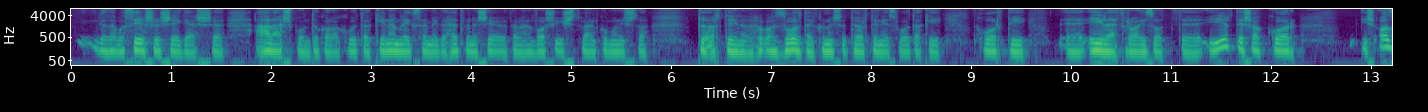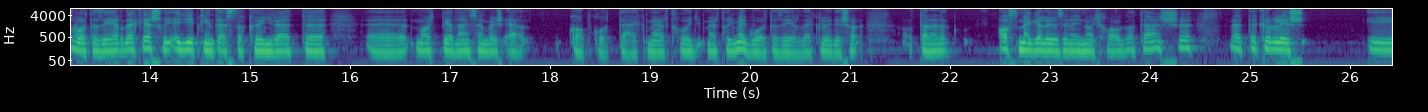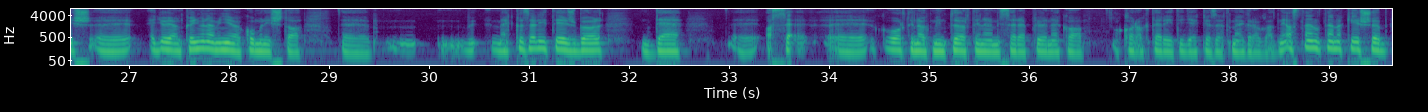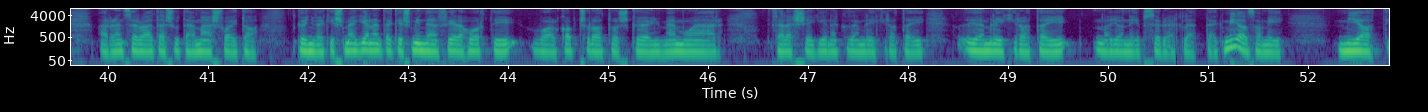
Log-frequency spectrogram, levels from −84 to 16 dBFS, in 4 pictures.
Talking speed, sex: 125 wpm, male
